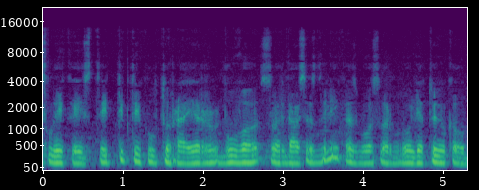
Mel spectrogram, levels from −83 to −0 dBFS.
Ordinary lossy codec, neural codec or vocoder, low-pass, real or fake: AAC, 48 kbps; none; 14.4 kHz; real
